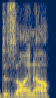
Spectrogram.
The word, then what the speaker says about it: designer: However, for this one, for the related word designer, G is also silent as well.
